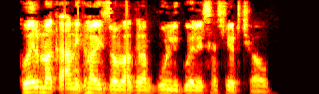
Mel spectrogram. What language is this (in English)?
Georgian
